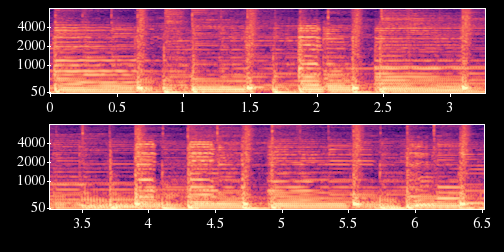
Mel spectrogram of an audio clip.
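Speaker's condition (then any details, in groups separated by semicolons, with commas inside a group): No condition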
